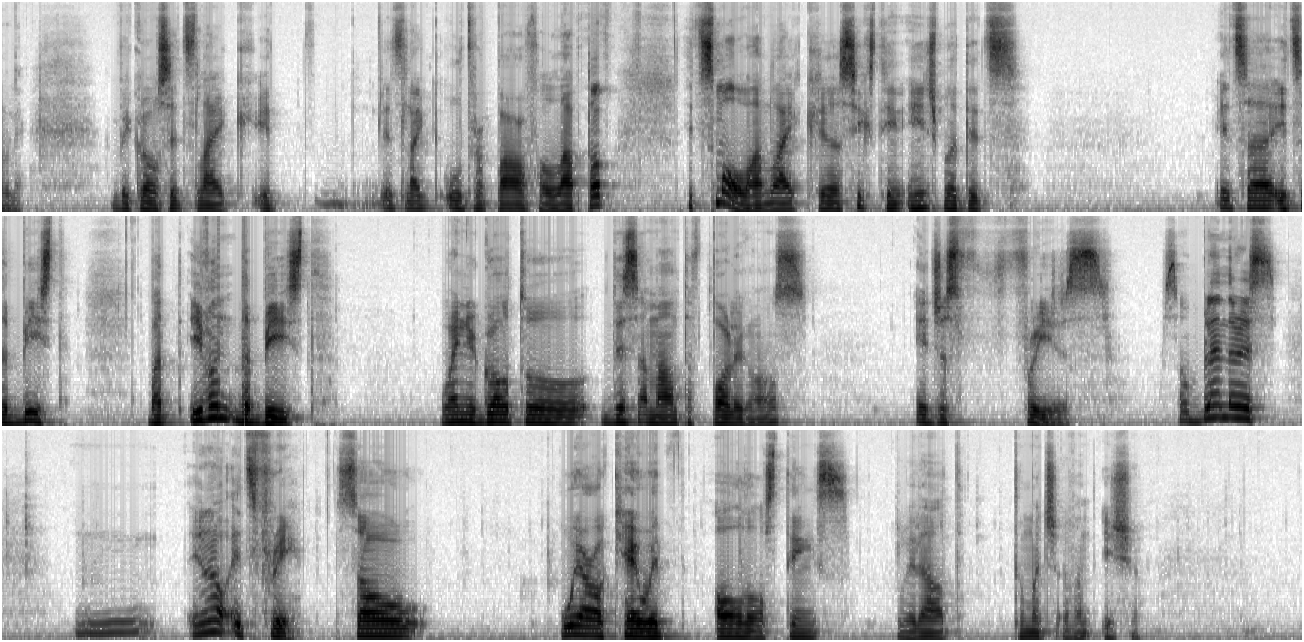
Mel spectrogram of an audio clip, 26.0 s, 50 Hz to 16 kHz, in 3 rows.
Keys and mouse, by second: 5.3-7.9 right drag, 7.9 alt+click, 8.1 right click, 8.2-25.1 alt+drag, 25.1 alt+shift+right click, 25.7 alt+click.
